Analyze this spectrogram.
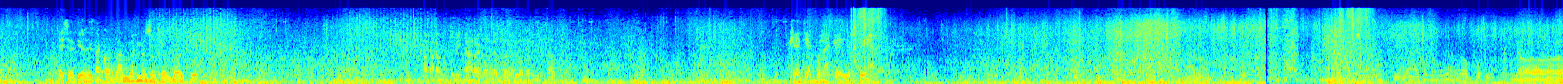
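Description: Wind rushes steadily past a parachute in flight.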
